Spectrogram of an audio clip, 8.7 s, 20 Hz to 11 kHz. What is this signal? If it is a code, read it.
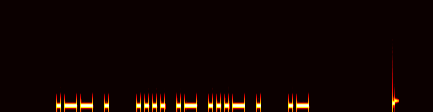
Morse code, heard as a keyed tone, about 15 wpm, 700 Hz. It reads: WE HAVE A
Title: Sets of 3 Words 15wpm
